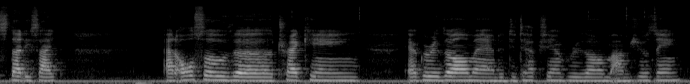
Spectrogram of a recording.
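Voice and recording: Her pitch fairly low, a woman speaks at a moderate pace in monotone, flat intonation.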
